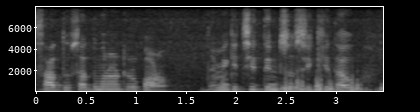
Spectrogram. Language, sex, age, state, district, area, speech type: Odia, female, 30-45, Odisha, Jagatsinghpur, urban, spontaneous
